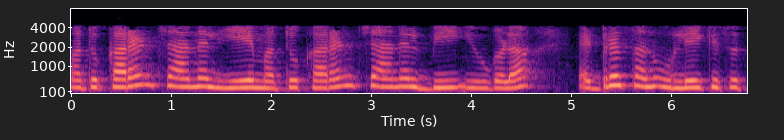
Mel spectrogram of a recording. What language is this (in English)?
Kannada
